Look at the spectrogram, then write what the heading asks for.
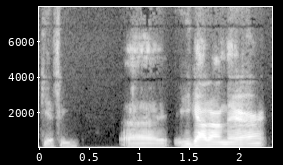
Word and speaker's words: Giphy: he got on giphy I pronounce it Jif but they pronounce it giffy uh he got on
